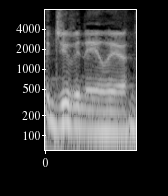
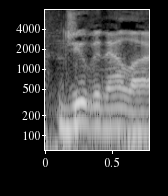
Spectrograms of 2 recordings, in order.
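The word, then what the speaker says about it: Juvenilia: How do you say that? – Juvenalia. – Juvenalia. What did I say? – Juvenella. I think it's some sort of ointment or cream.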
